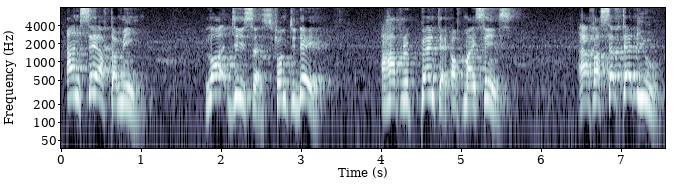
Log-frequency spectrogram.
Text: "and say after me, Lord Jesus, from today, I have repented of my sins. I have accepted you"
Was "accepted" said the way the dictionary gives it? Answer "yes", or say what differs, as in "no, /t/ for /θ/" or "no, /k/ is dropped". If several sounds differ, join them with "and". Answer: yes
